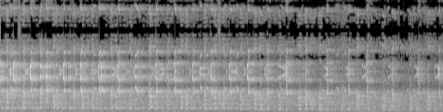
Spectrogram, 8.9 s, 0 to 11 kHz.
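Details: Peregrine falcons at a nest box on a church in Bath, 15 August 2018, calling animatedly after driving off visiting feral pigeons; rapid runs of harsh, clipped notes repeated throughout over a steady low background hum.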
